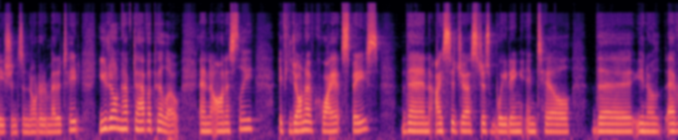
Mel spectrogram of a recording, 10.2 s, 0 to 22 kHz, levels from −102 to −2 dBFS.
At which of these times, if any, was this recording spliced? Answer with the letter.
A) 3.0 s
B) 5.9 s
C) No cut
A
